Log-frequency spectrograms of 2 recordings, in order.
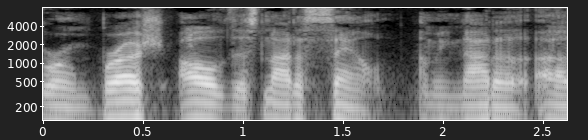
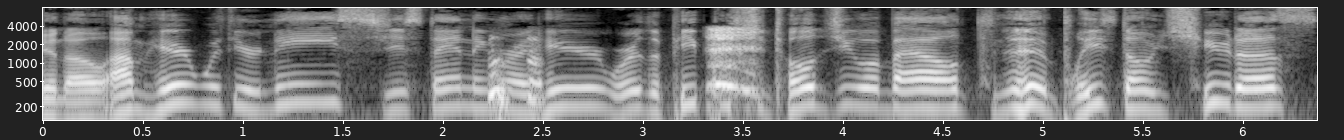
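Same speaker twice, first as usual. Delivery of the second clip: mock top-of-the-lungs shout, very high pitch; 10 semitones higher, 3 dB louder than usual. Retelling shouting to a figure thought to be her uncle, retelling a yell. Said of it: "I'm yelling at the top of my lungs".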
